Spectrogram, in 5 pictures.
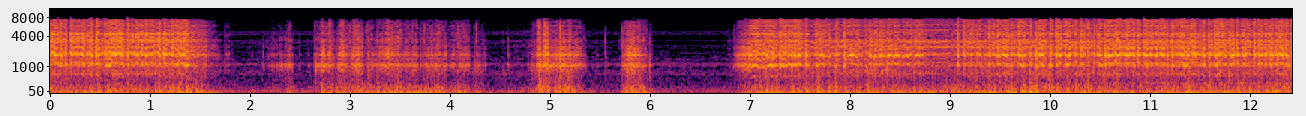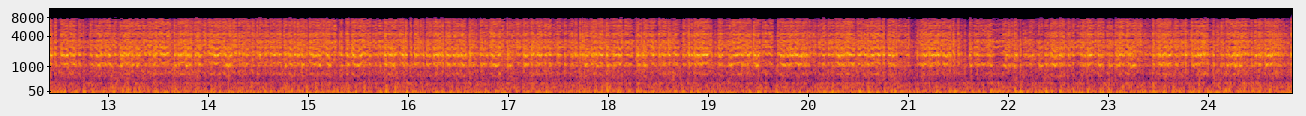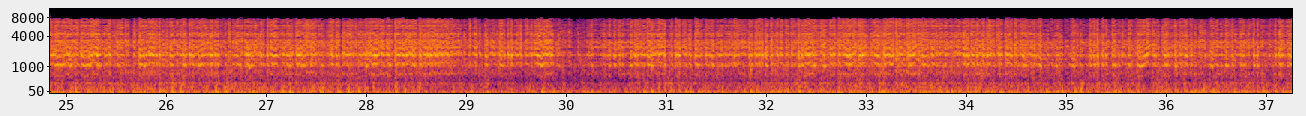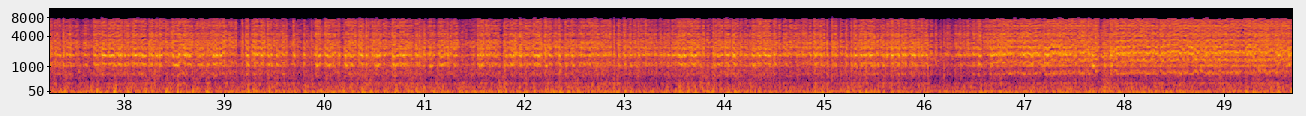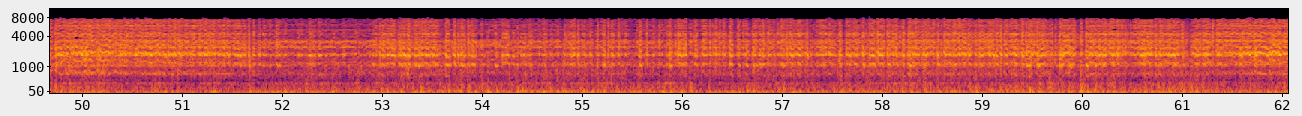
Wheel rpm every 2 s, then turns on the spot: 130, 30, 30, 70, 170, 170, 160, 170, 170, 170, 160, 170, 170, 170, 170, 170, 170, 160, 170, 180, 170, 170, 170, 160, 160, 170, 170, 160, 160, 160, 160.
2-6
